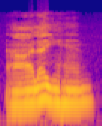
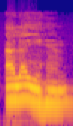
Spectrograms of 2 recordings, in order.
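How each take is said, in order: First: The opening throat sound is clearly articulated. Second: The opening throat sound is left out. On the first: The speaker calls it right. "باید بگید علیهم" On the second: The speaker calls it wrong. "اما گفتید علیهم"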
